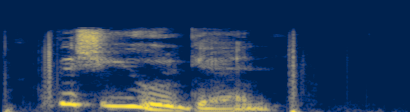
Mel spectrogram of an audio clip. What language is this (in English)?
Kabyle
